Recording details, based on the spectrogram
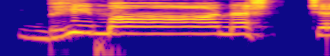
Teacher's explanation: ದರ್ಪೋ ಭಿ ಪೋ ఆయన ಬೊಕ್ಕ ಅಲ್ಲೊಂದು ಎಸ್ ಮಾರ್ಕೊಂಡು ಪಂಡ ಅವಗ್ರಹ ಚಿಹ್ನೆ ಒಂಜಿ ಅಲ್ಪ ಅಕ್ಷರ ಸಂಧಿ ಅನಗ ಬುಡ್ದು ಪೋತುಂಡು ಮಾಯ ಆತುಂಡು. ಭೀಮಾನಶ್ಚ ಭೀಮಾ ಮಹಾಪ್ರಾಣ ಮಾ ದೀರ್ಘಾಕ್ಷರ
